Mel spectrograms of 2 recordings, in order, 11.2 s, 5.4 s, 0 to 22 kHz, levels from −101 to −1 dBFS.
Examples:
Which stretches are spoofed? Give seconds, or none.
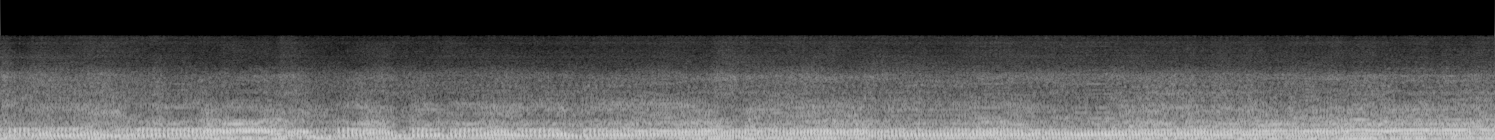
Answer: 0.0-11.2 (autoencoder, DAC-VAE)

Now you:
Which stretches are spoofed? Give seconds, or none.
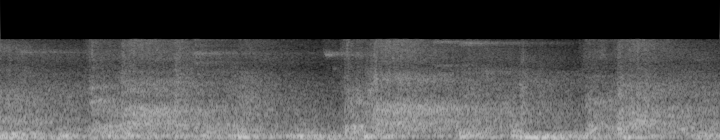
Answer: 3.8-4.4 (vocoder, BigVGAN v2)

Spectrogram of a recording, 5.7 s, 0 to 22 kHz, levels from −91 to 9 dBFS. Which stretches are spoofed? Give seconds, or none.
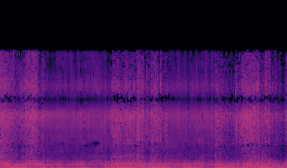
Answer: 0.9-2.2 (vocoder, BigVGAN v2); 3.4-4.3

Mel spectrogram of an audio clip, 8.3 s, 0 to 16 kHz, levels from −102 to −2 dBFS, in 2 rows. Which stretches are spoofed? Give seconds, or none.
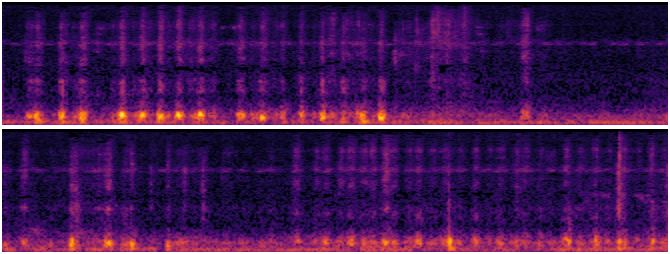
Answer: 4.7-5.2 (vocoder, BigVGAN v2)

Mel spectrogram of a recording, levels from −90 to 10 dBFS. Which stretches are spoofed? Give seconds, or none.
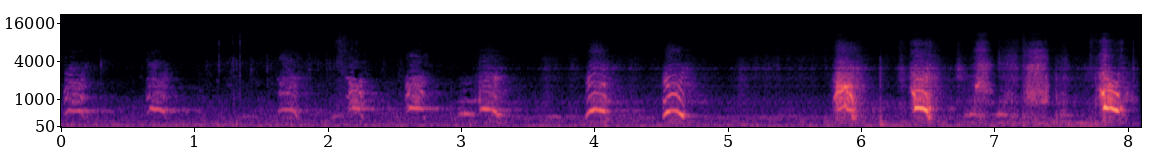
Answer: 3.1-8.1 (autoencoder, DAC-VAE)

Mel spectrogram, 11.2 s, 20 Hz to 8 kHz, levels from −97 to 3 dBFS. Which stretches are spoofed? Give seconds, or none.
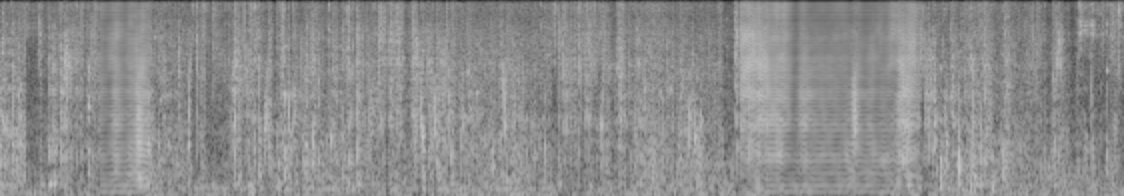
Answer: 1.0-1.5 (vocoder, Vocos); 7.4-9.2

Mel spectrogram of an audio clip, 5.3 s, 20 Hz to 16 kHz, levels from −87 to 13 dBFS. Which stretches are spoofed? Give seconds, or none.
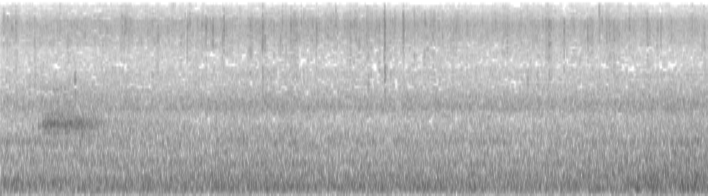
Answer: none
